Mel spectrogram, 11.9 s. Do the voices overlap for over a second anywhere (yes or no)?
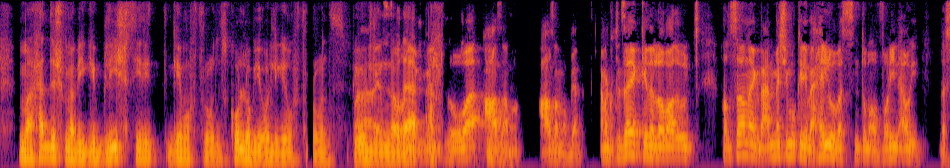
yes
